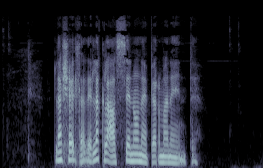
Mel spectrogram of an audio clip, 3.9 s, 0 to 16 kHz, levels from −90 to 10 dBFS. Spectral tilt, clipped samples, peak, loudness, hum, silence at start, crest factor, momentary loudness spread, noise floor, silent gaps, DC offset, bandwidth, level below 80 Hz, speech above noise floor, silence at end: -5 dB/octave; under 0.1%; -2 dBFS; -20 LUFS; none; 0.8 s; 20 dB; 11 LU; -69 dBFS; none; under 0.1%; 11 kHz; -56 dBFS; 50 dB; 1 s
